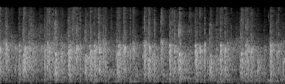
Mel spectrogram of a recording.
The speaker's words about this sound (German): Applaus.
